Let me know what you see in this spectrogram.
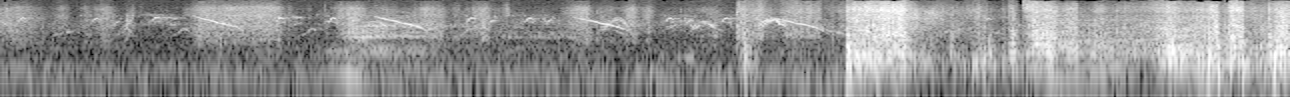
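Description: Small birds chirping over and over with quick downward-sliding calls. About four seconds in, and again near the end, come loud close-up scraping and rustling noises as the mortar is worked by hand under the window sill.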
